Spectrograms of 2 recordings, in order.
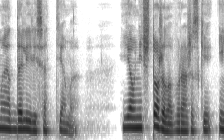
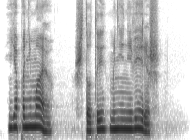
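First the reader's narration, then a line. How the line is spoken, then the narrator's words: Completely calm. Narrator (Russian): абсолютно спокойно сказала Селестия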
